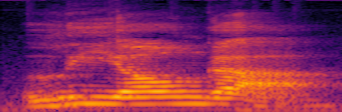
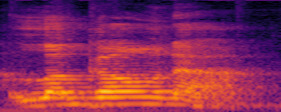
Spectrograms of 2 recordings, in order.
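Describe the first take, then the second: First: The name is said like Le-on-ga. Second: The name is said like La-go-na. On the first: The speaker calls it right. "Get my name right" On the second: The speaker calls it wrong. "It's not Lagona"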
